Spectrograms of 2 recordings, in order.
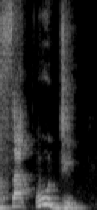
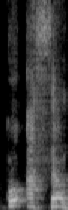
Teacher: é o encontro de duas vogais em sílaba distintas né então uma vogal fica em uma sílaba e a outra fica em outra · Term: iato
